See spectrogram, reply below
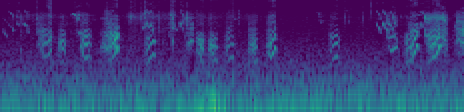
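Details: Grey-crowned babblers of a resident family group in Victoria, bathing and drinking at water in the hot season, calling to each other: a string of sharp rising squeaky notes and rasping chatter, with low rumbling background.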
